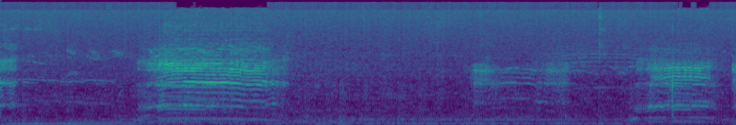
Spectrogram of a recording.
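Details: Three separate sheep bleats with quiet gaps between them: one loud, wavering bleat of about a second, then two shorter, shakier ones near the end. A faint low rumble runs underneath.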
